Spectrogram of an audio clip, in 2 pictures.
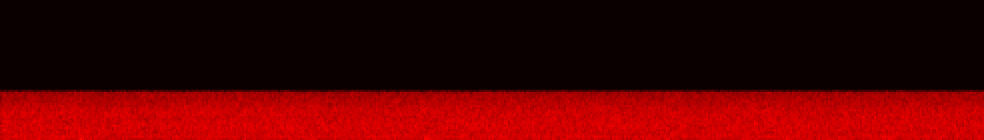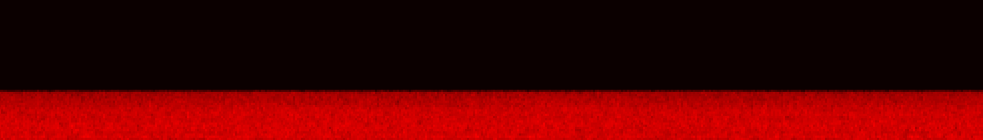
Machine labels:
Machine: fan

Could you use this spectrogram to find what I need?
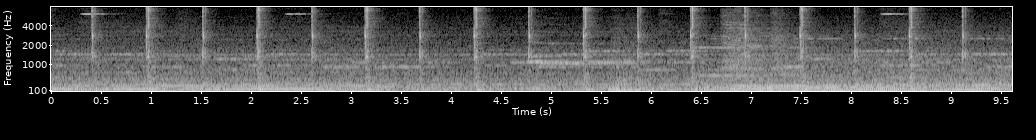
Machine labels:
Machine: valve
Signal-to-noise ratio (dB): -6 dB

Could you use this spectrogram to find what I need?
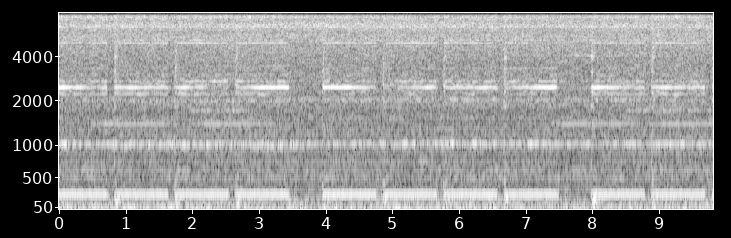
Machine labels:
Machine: slide rail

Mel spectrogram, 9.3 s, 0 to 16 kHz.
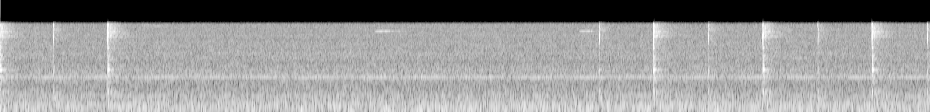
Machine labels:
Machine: valve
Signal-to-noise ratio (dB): 0 dB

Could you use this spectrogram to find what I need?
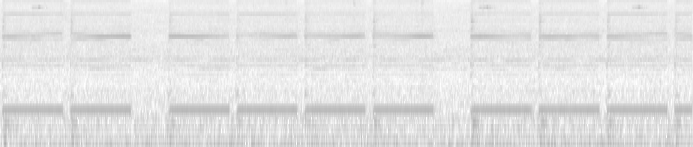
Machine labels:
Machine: slide rail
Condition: normal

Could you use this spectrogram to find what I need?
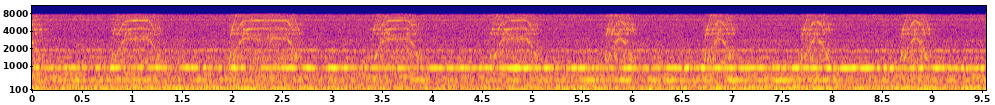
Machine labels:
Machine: slide rail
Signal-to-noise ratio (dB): -6 dB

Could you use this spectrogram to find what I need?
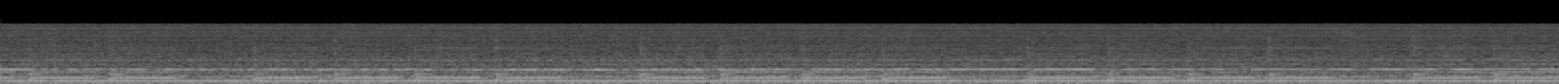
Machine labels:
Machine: slide rail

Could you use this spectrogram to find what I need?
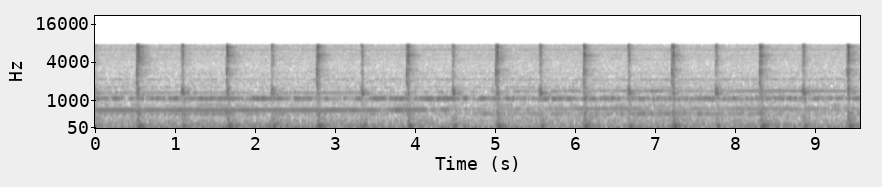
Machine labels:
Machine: valve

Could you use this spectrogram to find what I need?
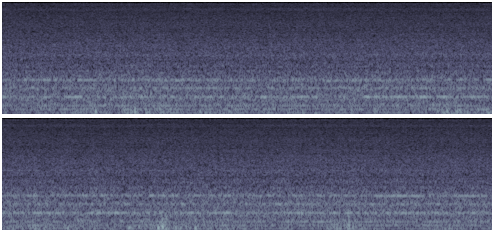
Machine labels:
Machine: fan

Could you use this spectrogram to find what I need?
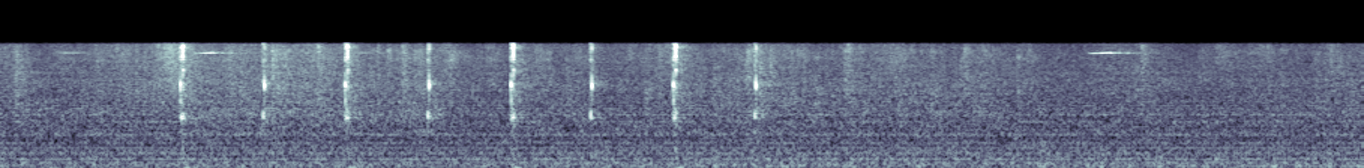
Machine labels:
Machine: valve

